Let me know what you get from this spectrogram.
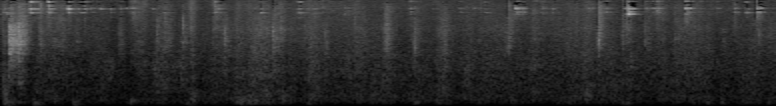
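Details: Two Siberian Husky puppies, Angel aged five months and Riley aged three months, play fighting. Soft growling and short whiny yips mix with scuffling, rustling bursts and faint clicks throughout.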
